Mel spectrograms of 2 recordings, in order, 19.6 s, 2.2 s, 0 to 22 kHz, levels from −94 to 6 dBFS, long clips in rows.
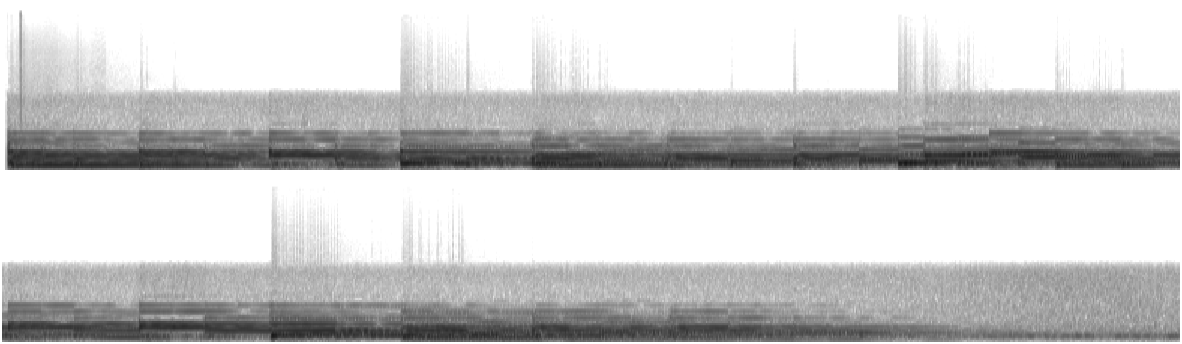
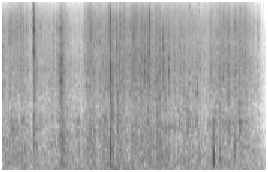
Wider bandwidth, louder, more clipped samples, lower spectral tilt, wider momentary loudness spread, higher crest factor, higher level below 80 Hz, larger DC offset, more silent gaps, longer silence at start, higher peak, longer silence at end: second, 2.4 kHz vs over 20 kHz; first, -16 LUFS vs -29 LUFS; neither; first, -13 dB/octave vs -1 dB/octave; about the same, 8 LU vs 7 LU; second, 14 dB vs 30 dB; about the same, -52 dBFS vs -56 dBFS; neither; neither; about the same, 0.05 s vs 0 s; about the same, 0 dBFS vs -2 dBFS; about the same, 0 s vs 0 s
